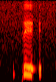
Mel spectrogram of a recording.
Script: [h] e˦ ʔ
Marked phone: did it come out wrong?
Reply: yes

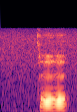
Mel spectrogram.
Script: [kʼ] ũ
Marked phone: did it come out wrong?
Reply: yes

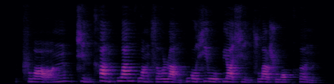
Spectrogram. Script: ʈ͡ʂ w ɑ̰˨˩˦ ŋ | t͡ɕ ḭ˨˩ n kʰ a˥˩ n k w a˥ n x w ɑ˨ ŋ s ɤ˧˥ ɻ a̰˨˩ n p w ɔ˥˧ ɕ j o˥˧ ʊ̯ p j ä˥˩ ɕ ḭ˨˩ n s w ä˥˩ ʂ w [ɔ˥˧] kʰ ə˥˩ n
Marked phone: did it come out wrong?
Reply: yes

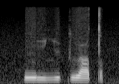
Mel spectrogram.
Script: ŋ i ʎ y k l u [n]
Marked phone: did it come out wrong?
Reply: yes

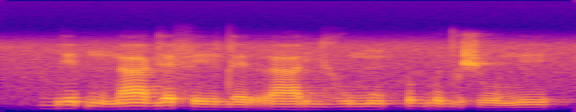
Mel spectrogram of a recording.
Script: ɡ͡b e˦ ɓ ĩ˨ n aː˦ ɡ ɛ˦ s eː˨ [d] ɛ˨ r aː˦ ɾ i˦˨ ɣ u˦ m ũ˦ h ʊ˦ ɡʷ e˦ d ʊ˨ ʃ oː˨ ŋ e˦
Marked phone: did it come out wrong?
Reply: no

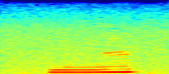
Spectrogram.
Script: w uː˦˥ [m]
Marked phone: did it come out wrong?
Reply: no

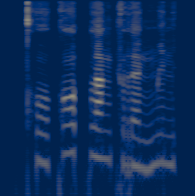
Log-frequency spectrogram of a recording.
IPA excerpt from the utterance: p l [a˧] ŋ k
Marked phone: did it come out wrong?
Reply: no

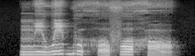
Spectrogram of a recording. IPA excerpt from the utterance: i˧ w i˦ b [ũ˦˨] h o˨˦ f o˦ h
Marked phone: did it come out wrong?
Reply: yes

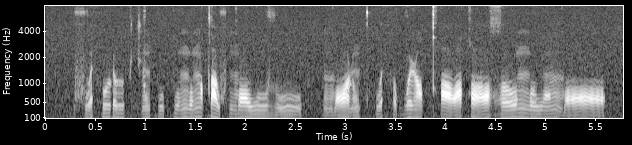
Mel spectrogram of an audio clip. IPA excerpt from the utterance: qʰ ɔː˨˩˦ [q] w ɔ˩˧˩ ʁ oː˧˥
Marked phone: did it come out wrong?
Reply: no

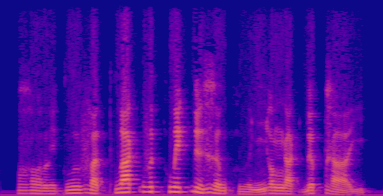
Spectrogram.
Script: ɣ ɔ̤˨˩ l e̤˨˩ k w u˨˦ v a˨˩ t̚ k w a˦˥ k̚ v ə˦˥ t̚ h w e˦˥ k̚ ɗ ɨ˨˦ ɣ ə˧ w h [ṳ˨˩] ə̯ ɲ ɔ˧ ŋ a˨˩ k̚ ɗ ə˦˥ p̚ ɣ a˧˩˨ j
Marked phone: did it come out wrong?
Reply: no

